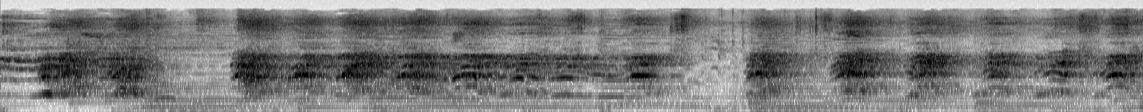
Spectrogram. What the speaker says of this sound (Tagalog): ganyan sila kaingay mga aso.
